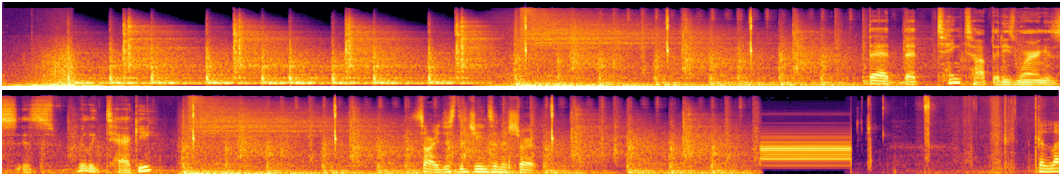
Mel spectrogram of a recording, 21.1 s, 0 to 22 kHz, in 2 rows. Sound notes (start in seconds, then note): 0.8 upbeat drum music; 5.4 screen clicking; 18.1 buzzer beeps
